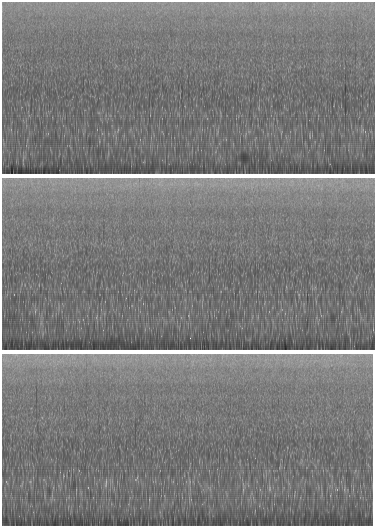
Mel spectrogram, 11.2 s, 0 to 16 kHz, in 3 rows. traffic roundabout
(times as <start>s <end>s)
2.8s 11.1s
